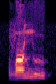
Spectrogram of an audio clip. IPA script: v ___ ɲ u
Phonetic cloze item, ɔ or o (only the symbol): ɔ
